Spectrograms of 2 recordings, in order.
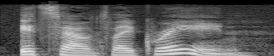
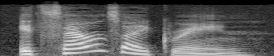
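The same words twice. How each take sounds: First: It sounds like a plain fact, stress on rain. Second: It sounds like a doubtful opinion, implying otherwise.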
